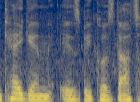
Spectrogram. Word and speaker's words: Kegan: it's kagan it's kagan the reason i'm saying kagan is because that's how his father pronounced it i used to say keegan the way it's spelt is keegan to also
